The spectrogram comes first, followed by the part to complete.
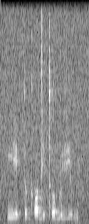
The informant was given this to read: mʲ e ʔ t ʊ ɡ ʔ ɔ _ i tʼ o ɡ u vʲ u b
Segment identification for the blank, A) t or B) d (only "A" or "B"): B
